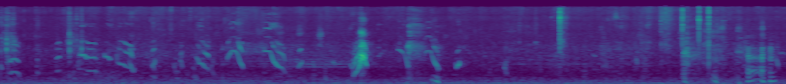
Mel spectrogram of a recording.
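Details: Young puppies at a Plano, Texas Havanese breeder give a run of thin, wavering whimpers and whines, bending up and down, with one brief louder yelp midway and soft handling noises.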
